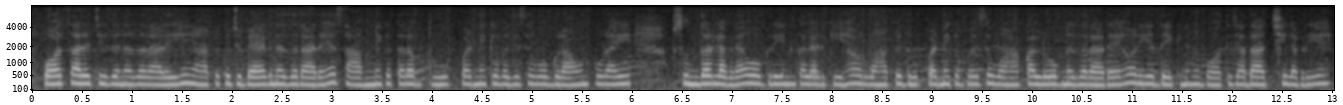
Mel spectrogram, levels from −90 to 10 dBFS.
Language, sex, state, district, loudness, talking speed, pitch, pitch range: Hindi, female, Uttar Pradesh, Jalaun, -26 LUFS, 285 wpm, 225 Hz, 215-235 Hz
